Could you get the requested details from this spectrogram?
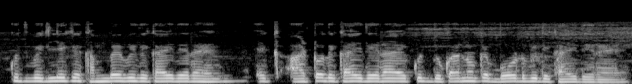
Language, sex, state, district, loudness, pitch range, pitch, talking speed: Hindi, male, Chhattisgarh, Bilaspur, -13 LUFS, 135-150 Hz, 140 Hz, 225 wpm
